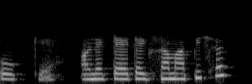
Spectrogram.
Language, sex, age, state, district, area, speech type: Gujarati, female, 18-30, Gujarat, Kheda, rural, conversation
